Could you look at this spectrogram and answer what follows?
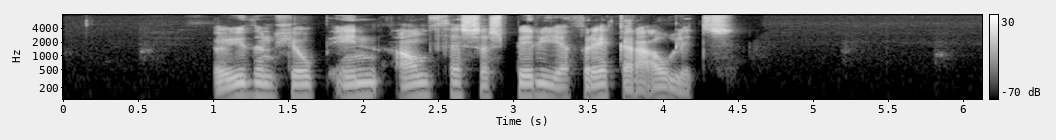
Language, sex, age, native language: Icelandic, male, 40-49, Icelandic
